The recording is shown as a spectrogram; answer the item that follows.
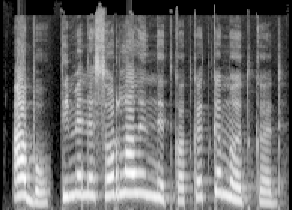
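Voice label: "абу ті менӧ сорлалінныд кодкӧдкӧ мӧдкӧд", Komi, female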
